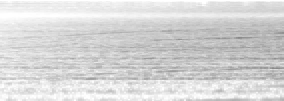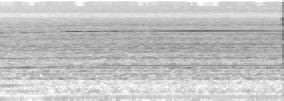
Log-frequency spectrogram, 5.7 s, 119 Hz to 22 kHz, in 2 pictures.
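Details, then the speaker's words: Boosted enclosure exhaust fan on a Snapmaker Artisan, switched on from the OctoPrint terminal: a steady rushing hiss that rises in pitch and loudness as it spins up to full speed, then holds even. A healthy, normally running fan that is simply loud. "50% and the noise comes down and only runs with 50% and that's great"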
